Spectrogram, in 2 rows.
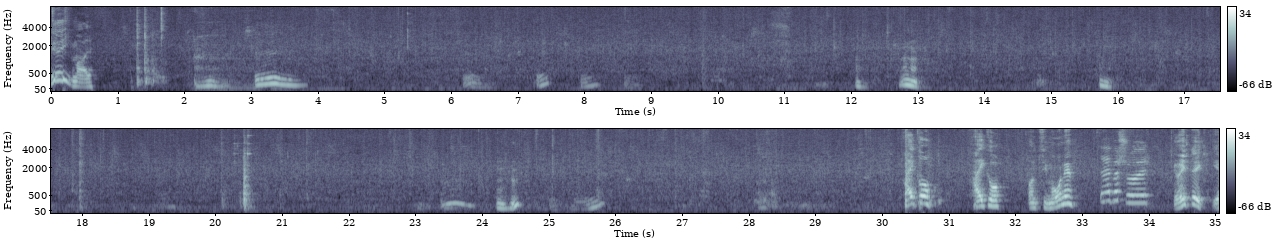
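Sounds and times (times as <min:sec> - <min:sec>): light rain hissing: 0:00.0 - 0:35.0
people humming while eating: 0:02.1 - 0:03.9, 0:06.2 - 0:08.8, 0:12.1 - 0:13.1, 0:15.7 - 0:16.0, 0:23.3 - 0:24.7, 0:25.4 - 0:25.9.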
